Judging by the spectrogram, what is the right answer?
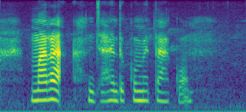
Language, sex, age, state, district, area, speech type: Santali, female, 18-30, West Bengal, Purulia, rural, spontaneous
